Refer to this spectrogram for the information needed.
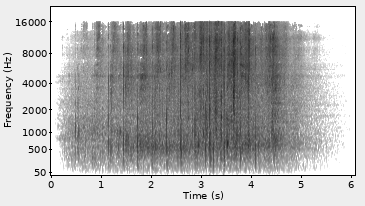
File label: Ice Skate Run By, Ice Skate Run By Foot Work Rink; Ice Skating; Sports; Blastwave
